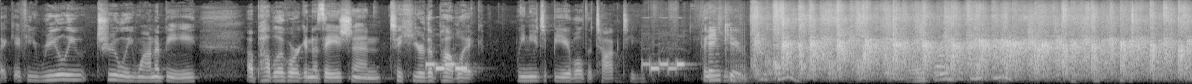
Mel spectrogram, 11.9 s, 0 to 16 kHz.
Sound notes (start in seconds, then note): 6.4 alarm beeping; 7.4 audience clapping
